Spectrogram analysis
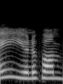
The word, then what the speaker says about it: uniform: okay oh uniform why uniform begins with a consonant sound y-o-u-u that's why okay is there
